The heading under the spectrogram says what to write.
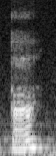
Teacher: this vial anyway what you can see is that the mouth the jaw is open the lips open the lips not spread the tongue is just lying at the bottom it's not shaped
